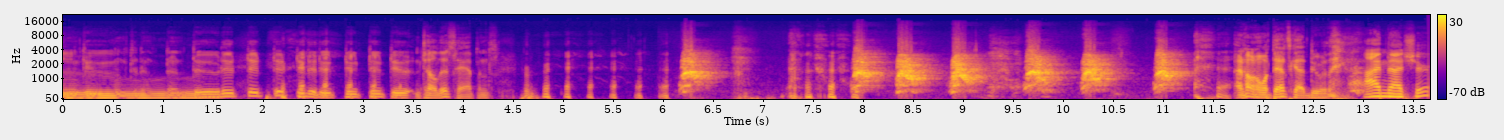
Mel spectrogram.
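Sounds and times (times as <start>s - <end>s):
laughter: 1.6s - 3.8s, 4.6s - 6.2s, 7.2s - 8.0s, 11.3s - 12.0s
speech: 1.6s - 5.6s, 6.7s - 8.2s, 11.6s - 13.6s
puppy barking: 6.2s - 6.7s, 7.9s - 11.4s, 12.9s - 13.1s.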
